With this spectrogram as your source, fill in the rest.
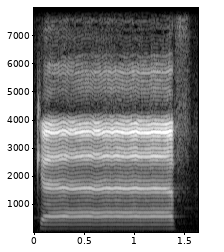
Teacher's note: یہ بغیر نقطوں والا کاف ہے، اس کو باریک کر کے پڑھنا ہے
